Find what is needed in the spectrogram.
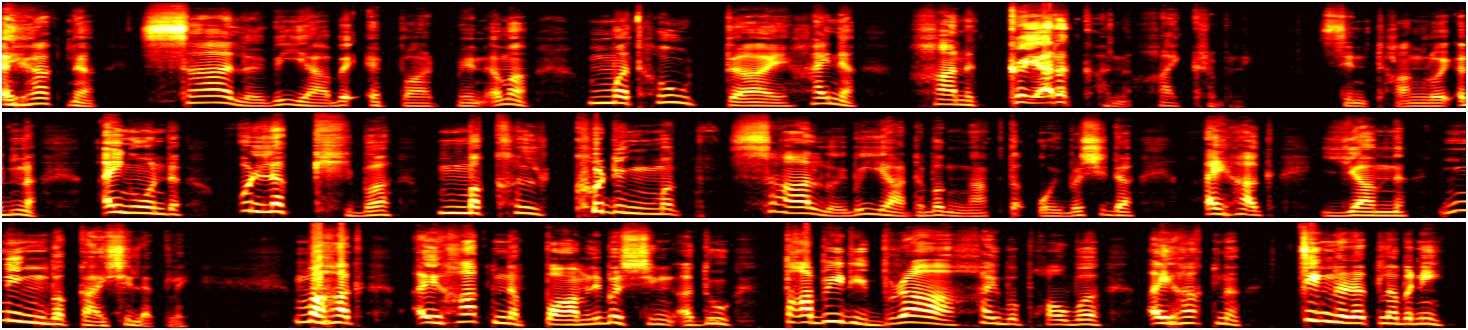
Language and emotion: Manipuri, angry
